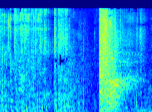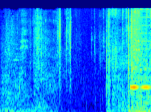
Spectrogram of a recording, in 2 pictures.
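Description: Shotgun fire in Counter-Strike: Global Offensive comes as several loud, booming blasts at irregular intervals, mixed with mechanical clatter and game noise.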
